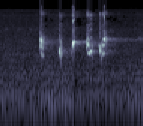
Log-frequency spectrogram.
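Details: Cream-vented bulbul phrase for training young birds: six sharp, slurred chirps packed into under a second, ending in a thin lingering whistle, over faint low background rumble.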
